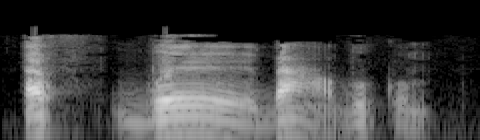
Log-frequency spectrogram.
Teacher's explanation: كلمة أفضى فيها إمالة الإمام حمزة والكسائي وخلف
